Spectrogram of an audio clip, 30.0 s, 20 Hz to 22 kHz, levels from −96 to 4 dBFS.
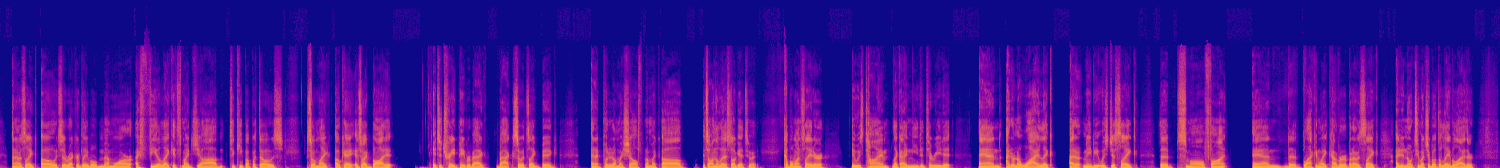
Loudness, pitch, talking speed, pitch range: -18 LUFS, 115 Hz, 210 wpm, 105-130 Hz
